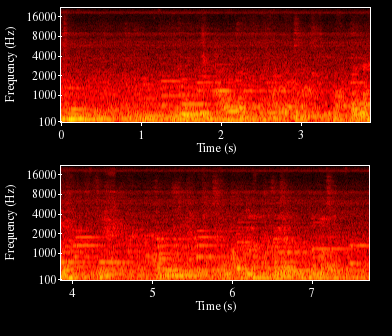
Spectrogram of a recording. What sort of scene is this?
cafe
